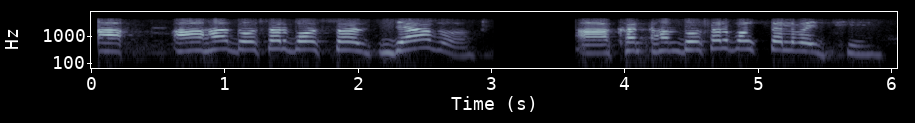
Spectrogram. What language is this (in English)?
Maithili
